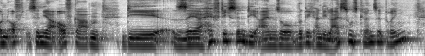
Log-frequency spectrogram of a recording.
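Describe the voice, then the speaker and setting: Amid noticeable background noise and audible room echo, a man with a fairly low pitch talks at a fairly slow pace with very wide pitch swings and very even loudness. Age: 60s. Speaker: workplace health consultant. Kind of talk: interview.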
